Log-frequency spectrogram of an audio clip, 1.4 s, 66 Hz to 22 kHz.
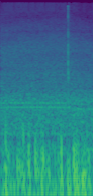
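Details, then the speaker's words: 1987 Danby 7500 BTU window air conditioner (Korea-made, R22, 8.2 A, slide-out chassis), coils cleaned and drain holes added. Fan running on high before the compressor is switched on: a steady airy whoosh with a soft low flutter and faint hum, no rattles. Normal fan operation. "Anyway, it's got high fan, low cool, etc. So let's just fire it up. That's high fan,"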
